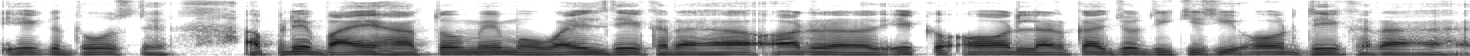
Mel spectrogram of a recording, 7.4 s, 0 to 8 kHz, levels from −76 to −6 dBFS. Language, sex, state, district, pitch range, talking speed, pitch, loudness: Hindi, male, Bihar, Kishanganj, 100-110 Hz, 170 wpm, 105 Hz, -18 LUFS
